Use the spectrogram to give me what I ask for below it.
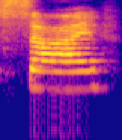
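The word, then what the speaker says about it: psi: also is a weapon it also is pronounced Sai which is like s scaled and icy sigh I also believe that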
